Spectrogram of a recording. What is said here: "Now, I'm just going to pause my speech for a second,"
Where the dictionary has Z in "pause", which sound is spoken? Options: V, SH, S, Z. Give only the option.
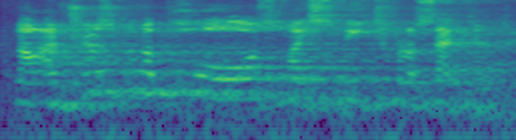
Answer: Z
